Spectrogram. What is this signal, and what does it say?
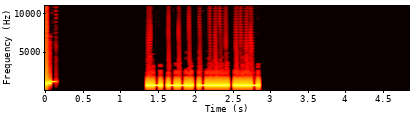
Morse code, heard as a keyed tone, about 36 wpm, 700 Hz. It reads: AG6V
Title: Call Signs - 35wpm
